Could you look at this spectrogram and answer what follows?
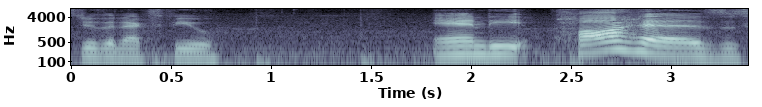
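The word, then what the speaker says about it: Pagés: all right let's do the next few Andy pz is how you say that name I just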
